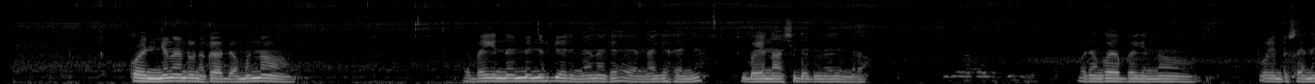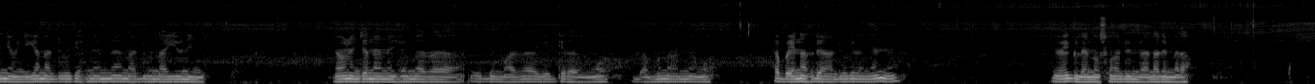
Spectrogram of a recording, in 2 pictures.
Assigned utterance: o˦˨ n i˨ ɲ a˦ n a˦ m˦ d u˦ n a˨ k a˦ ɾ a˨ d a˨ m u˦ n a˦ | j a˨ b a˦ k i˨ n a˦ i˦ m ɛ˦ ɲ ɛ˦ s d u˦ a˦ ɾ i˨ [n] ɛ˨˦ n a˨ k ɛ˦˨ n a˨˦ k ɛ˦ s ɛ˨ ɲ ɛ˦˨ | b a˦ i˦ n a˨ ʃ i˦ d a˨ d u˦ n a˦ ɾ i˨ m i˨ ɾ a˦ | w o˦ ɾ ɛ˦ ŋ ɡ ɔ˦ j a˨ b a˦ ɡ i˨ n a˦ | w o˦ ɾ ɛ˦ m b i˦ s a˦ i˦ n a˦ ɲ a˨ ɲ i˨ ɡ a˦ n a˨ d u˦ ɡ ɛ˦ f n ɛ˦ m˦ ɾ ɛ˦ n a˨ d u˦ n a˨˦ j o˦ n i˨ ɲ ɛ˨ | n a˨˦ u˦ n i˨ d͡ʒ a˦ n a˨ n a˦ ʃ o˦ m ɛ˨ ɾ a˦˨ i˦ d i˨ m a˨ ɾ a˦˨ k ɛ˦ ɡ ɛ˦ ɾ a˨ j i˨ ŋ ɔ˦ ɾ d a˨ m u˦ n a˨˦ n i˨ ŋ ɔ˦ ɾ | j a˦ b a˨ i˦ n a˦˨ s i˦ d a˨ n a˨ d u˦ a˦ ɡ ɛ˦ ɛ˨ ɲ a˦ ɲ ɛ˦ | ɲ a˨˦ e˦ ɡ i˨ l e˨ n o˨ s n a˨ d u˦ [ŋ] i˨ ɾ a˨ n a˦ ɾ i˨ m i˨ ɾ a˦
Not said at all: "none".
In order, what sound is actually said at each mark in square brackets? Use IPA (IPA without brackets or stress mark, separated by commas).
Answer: m, m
